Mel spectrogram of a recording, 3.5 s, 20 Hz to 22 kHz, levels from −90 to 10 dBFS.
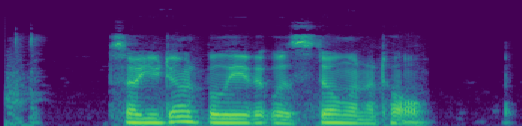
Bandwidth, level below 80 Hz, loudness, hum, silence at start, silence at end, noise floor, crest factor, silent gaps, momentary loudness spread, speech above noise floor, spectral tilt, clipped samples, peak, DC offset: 7.4 kHz; -44 dBFS; -13 LUFS; none; 0.05 s; 0.1 s; -49 dBFS; 14 dB; none; 7 LU; 36 dB; -6 dB/octave; under 0.1%; 0 dBFS; under 0.1%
